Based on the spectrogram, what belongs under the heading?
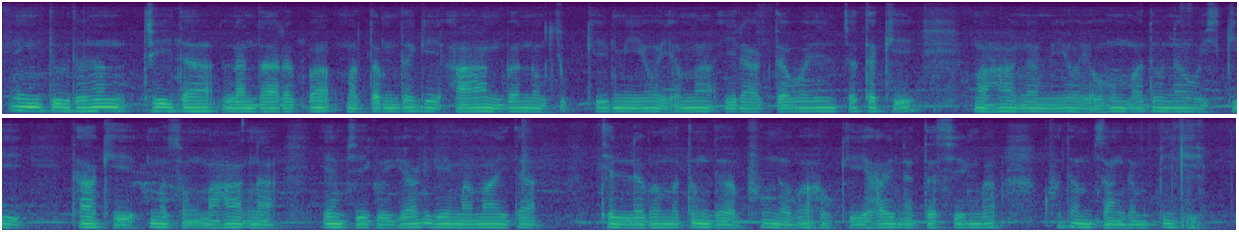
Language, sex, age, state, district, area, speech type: Manipuri, male, 45-60, Manipur, Churachandpur, urban, read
